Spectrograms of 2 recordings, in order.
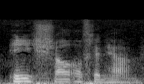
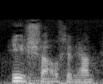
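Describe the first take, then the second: First: Slow, soft inner vow; quiet affirmation. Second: Said in the usual way. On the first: Shown as a demonstration. Believer quietly repeating the vow, slow and soft. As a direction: say it to yourself in calm trust. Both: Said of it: "beginnt mit unserer Vorstellung".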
